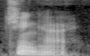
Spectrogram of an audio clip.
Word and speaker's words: Qinghai: Yeah, you were close. – Qinghai. Qinghai. – I think I said Qi, but Qinghai.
